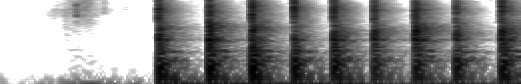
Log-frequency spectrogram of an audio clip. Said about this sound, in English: And he has to go out and knock on the neighbor's door. Well, this man knocks on the neighbor's door. You can hear it now.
